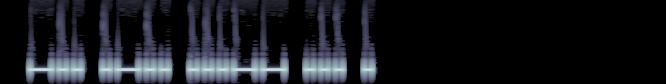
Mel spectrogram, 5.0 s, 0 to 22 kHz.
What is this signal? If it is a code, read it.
Morse code, heard as a keyed tone, about 22 wpm, 700 Hz. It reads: DL3SE
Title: DXCC-100 Call Signs - 5 Characters - Repeated 2x - 22wpm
